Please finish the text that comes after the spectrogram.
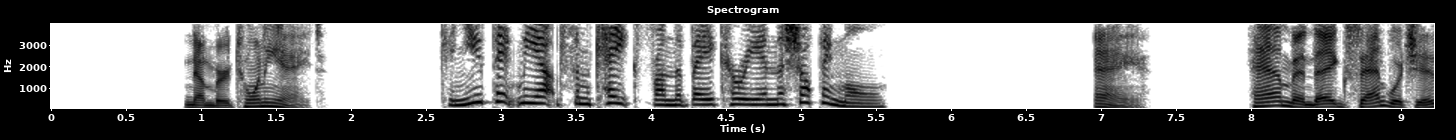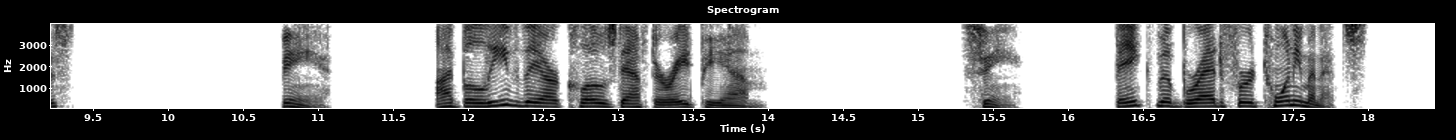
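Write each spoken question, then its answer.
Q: Can you pick me up some cake from the bakery in the shopping mall?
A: B: I believe they are closed after 8 p.m.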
